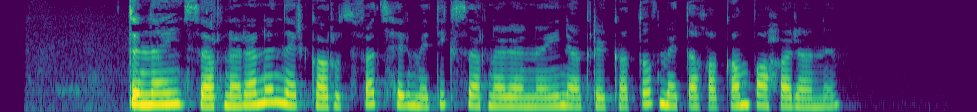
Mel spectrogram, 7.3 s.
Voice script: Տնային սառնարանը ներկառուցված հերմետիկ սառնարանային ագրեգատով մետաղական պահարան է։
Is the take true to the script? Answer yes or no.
yes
